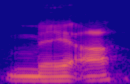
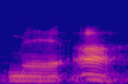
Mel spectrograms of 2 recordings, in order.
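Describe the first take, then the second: First: A light catch comes before a soft 'ah'. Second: A longer break comes before a firmer 'ah'. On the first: "you can you almost detect the apostrophe there?" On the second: "the pause would be a little longer, and you would hit the ah sound a little firmer"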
